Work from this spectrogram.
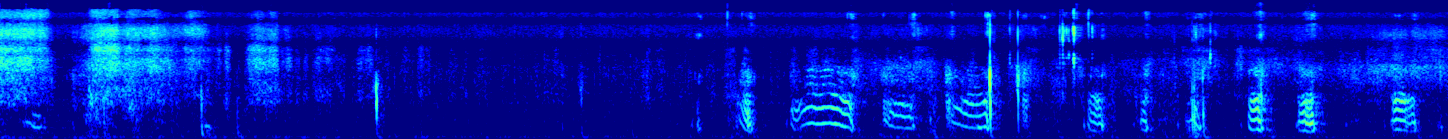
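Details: Cocker Spaniel litter at one week old: near quiet with faint rustling for the first half, then a run of short, bent, high squeaks and whines that come in quick bursts toward the end.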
